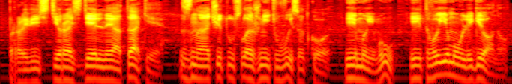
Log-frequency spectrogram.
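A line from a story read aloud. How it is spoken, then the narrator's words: Lion's growl. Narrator (Russian): прорычал лев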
